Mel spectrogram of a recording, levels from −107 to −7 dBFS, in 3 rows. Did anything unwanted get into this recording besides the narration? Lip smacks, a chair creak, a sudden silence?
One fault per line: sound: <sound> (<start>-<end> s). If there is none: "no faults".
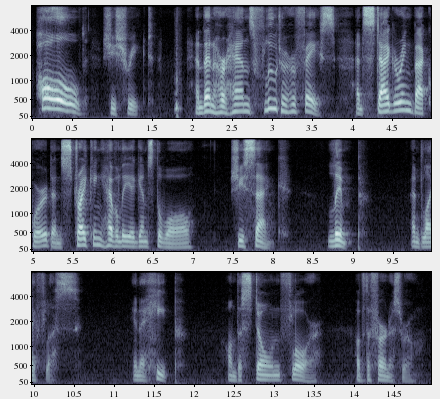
sound: whoosh (1.8-1.9 s)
